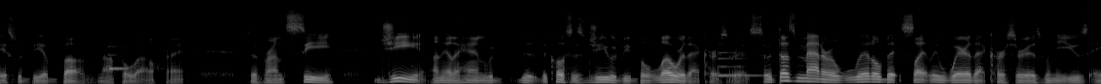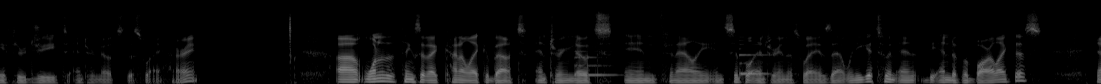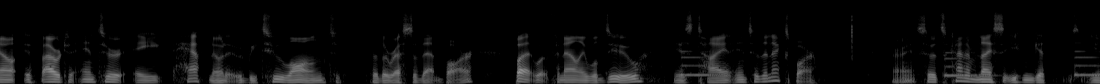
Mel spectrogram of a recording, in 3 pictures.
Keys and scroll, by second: 1.1 f, 1.9 Down, 2.0 Down, 7.2 g, 16.0 Up, 16.7 a, 18.4 b, 27.3 6, 28.5-29.3 typing, 31.4 g, 32.5-33.0 typing.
